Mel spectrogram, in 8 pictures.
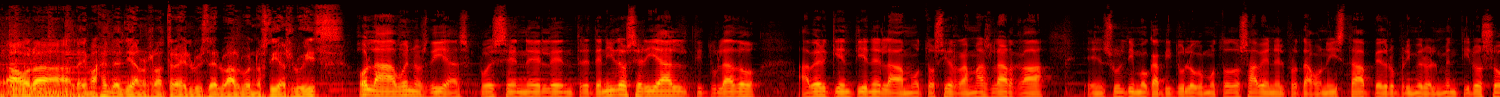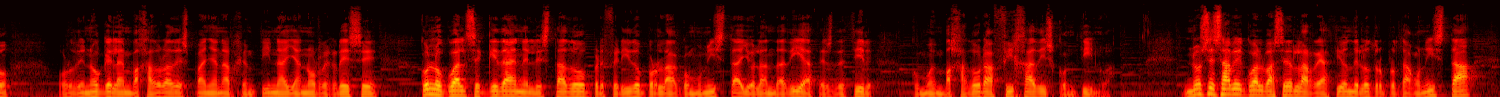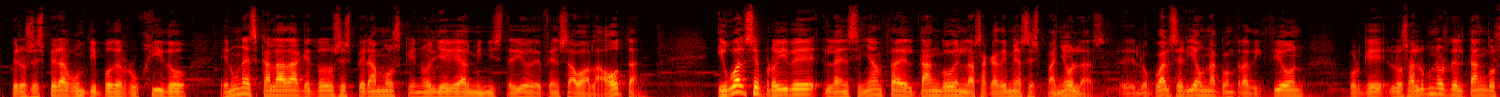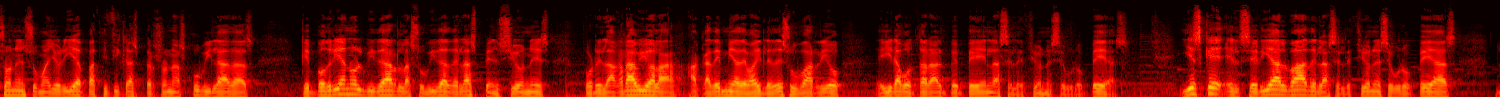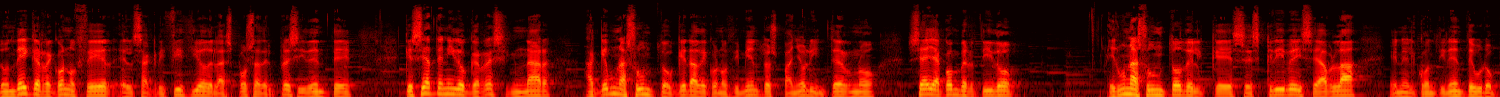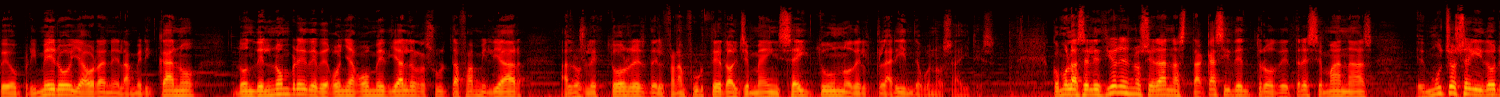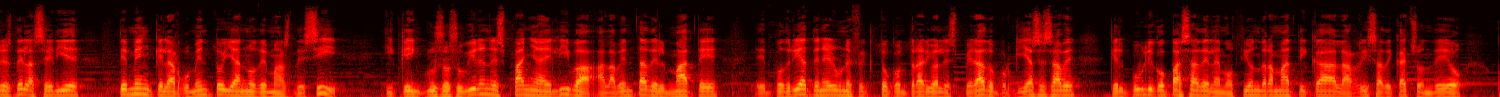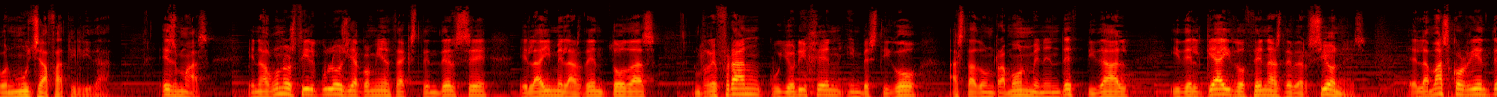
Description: Habla el profesor de la decisión de España de retirar definitivamente a la embajadora en Argentina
